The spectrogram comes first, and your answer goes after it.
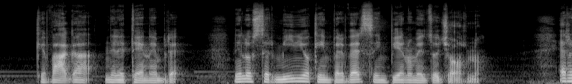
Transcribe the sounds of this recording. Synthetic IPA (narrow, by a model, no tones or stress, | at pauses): keva̰ːɡa̰nelet̪ɛːnebɾḛnelost̪ermiːnjokeimpervɛrsaimpjɛːnomɛd̪zːod͡ʒɔ̰rno̰ | ɛːɾa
